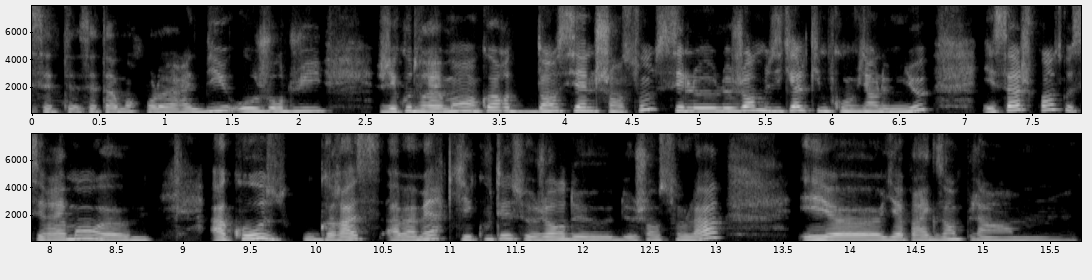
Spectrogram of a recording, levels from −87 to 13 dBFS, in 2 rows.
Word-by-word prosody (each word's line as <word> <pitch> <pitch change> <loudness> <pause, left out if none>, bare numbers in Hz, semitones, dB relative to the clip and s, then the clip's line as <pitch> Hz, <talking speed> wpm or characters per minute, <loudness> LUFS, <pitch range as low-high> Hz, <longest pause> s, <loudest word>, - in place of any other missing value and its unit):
cet 205 -4 -7
cet 195 +2 -8
amour 210 +2 -3
pour 200 - -3
le 190 - +2
R&B. 185 +10 -1
Aujourd'hui, 235 +2 +1 0.4
j'écoute 210 +6 +2
vraiment 215 +4 +3
encore 260 +2 +1
d'anciennes 245 +6 +1
chansons. 230 - -3
C'est 285 -8 -1
le 245 0 +4
le 240 - +3
genre 290 +4 +4
musical 280 +1 +3
qui 265 -4 -6
me 230 - +2
convient 215 -1 0
le 205 - 0
mieux. 245 - +1 0.4
Et 220 - -1
ça, 310 +7 +5
je 340 - -7
pense 345 +3 -1
que 295 - -7
c'est 240 -3 -4
vraiment, 230 +5 +1
heu, 195 -2 +1 0.6
à 210 +2 +2
cause 260 - +3
ou 205 -2 -4
grâce 210 +7 0
à 200 -1 -3
ma 200 -1 0
mère 265 +6 0
qui 215 - -4
écoutait 230 +6 -4
ce 235 -5 -4
genre 220 +3 +1
de 185 -4 -2
de 180 0 -6
chansons-là. 195 - -2 0.6
Et, 210 +2 +4
heu, 195 -1 +4
il 185 - -2
y - - +1
a, - - -1
par 195 0 -3
exemple, 210 +3 -2
un, 175 -2 -5
hem, 165 -1 -10
220 Hz, 200 wpm, -24 LUFS, 195-250 Hz, 0.6 s, ça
